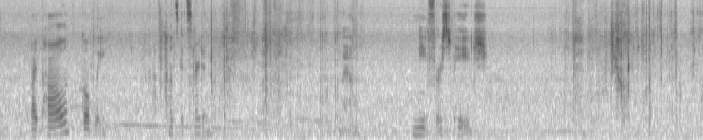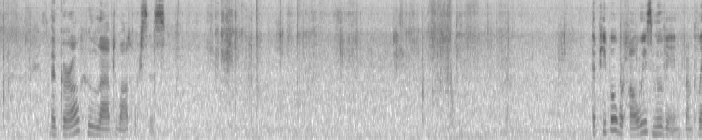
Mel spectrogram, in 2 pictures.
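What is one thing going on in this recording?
A young woman reads aloud calmly and expressively, close by.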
